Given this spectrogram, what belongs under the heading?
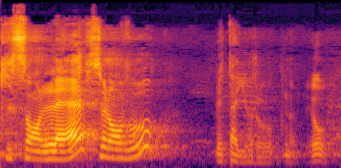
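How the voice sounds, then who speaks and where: A man's animated tone amid audible room echo and noticeable background noise. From Tahiti, French Polynesia. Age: 30s. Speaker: comedian. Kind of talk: stand-up. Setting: stage with audience.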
